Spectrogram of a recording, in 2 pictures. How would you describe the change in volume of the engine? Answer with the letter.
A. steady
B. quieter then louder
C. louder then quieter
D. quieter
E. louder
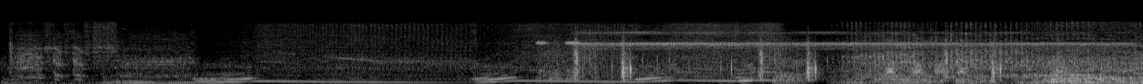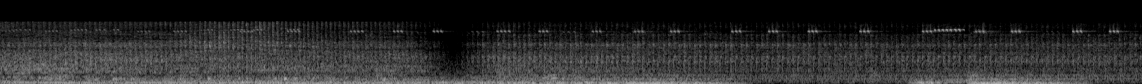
C.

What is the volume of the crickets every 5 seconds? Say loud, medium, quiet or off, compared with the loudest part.
off, loud, medium, medium, loud.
